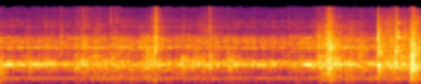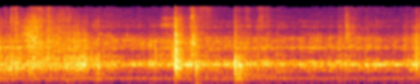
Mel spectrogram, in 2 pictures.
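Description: Pages of a glossy spiral-bound book being flipped by hand: paper rustling, with a flurry of riffling in the middle and several sharp taps and clicks, the loudest about six seconds in. A faint steady high tone runs underneath.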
